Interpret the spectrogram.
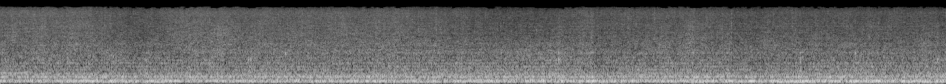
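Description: Sliced garlic and ginger sizzling in hot oil in a wok while being stirred with a wooden spatula. A steady mechanical hum runs underneath.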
